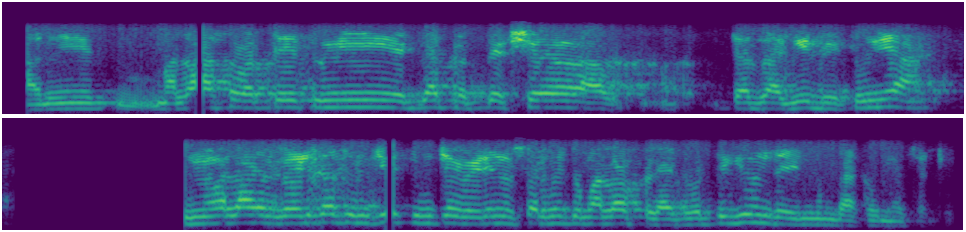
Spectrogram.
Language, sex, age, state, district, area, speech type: Marathi, male, 30-45, Maharashtra, Buldhana, urban, conversation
